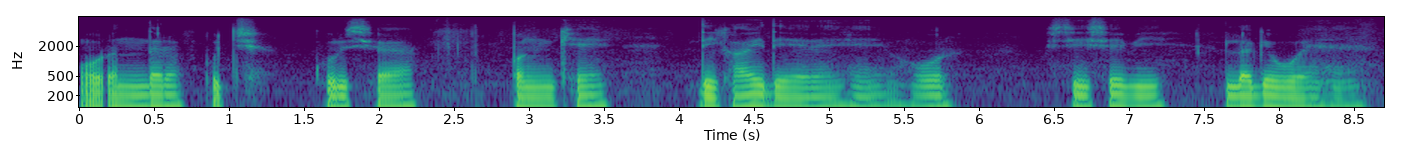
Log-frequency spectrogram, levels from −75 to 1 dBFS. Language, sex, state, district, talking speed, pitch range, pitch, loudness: Hindi, male, Uttar Pradesh, Saharanpur, 105 wpm, 95-105 Hz, 100 Hz, -20 LUFS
